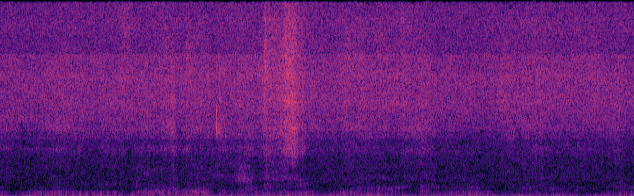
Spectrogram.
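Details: Close recording of a male pet cat purring. The purr is a deep, continuous rumble that swells and eases in regular cycles of roughly a second, following the breath, with faint hiss behind.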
